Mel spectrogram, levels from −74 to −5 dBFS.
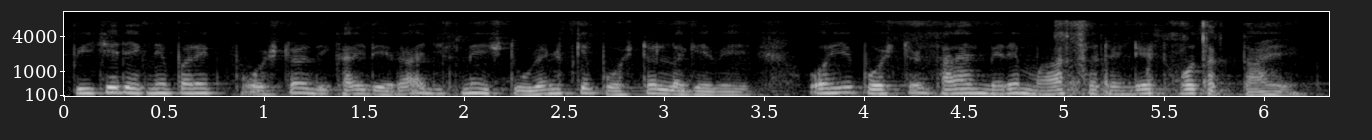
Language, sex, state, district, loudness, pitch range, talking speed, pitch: Hindi, male, Maharashtra, Pune, -31 LUFS, 140-175 Hz, 235 wpm, 160 Hz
